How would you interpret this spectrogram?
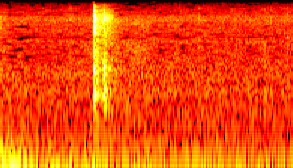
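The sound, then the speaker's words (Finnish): A quick double click of a computer mouse, two sharp little taps close together, fairly soft against a faint steady background hum, with silence for the rest. “Mä tuplaklikkaan tätä.”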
